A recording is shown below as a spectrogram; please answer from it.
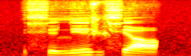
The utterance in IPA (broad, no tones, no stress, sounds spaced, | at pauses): xʲ ɐ lʲ e ʒ xʲ ɑ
